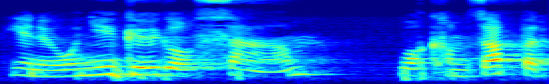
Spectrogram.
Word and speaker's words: Psalm: They've named the child, now not Sam as in Samuel, S-A-M, but Sam as in, I'm going to have to check how to spell it here, P-S-A-L-M. Sam. Sam West.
